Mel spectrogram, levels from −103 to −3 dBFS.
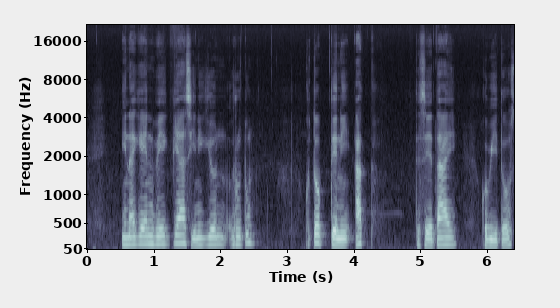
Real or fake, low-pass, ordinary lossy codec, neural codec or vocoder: real; none; none; none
